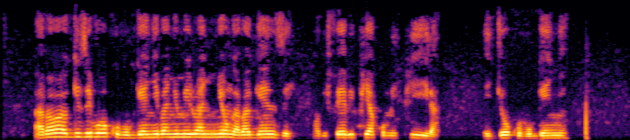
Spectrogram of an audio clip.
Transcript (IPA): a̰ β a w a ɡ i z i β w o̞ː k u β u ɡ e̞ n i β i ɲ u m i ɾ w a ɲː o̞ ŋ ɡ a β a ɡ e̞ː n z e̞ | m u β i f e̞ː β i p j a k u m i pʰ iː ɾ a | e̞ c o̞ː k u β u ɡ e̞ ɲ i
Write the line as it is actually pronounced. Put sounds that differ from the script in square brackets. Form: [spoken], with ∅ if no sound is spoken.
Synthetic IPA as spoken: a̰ β a w a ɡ i z i β w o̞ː k u β u ɡ e̞ [ɲ] i β [a] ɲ u m i ɾ w a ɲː o̞ ŋ ɡ a β a ɡ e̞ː n z e̞ | m u β i f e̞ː β i p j a k u m i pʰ iː ɾ a | e̞ [ɟ] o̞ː k u β u ɡ e̞ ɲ i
